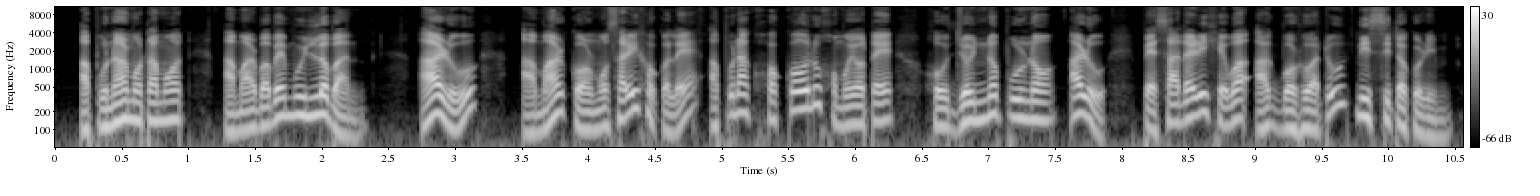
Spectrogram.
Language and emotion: Assamese, happy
